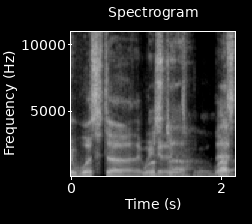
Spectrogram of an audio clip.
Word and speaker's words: Worcester: This is uh Hogland sending something to Esther Brooks from Worester, I guess. Worester. Worcester. Worester. Not from the east coast. You could say worester.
